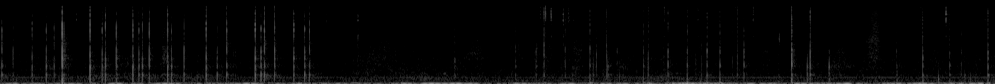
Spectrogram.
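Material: Card.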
